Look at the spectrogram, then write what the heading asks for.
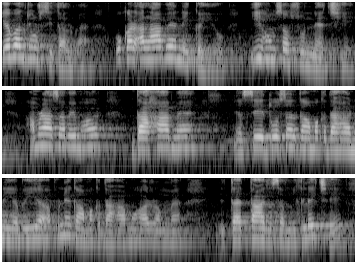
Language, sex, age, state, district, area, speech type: Maithili, female, 45-60, Bihar, Madhubani, rural, spontaneous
